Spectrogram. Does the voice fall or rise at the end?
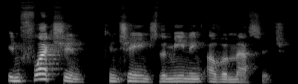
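fall. The voice falls at the end like a statement. It is a plain statement.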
